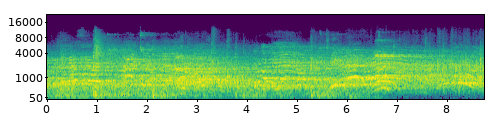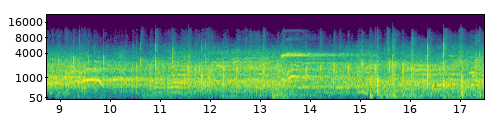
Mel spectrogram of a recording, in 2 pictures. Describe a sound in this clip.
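Many players shout and call out across a large echoing hall.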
